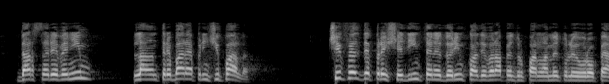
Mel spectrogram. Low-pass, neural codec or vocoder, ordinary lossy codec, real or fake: 7.2 kHz; none; none; real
